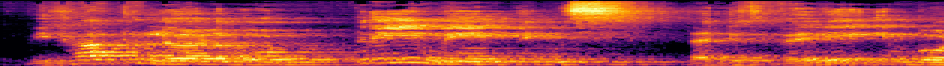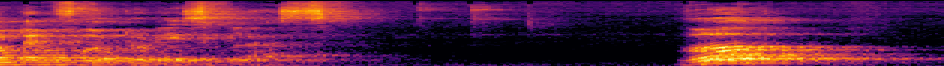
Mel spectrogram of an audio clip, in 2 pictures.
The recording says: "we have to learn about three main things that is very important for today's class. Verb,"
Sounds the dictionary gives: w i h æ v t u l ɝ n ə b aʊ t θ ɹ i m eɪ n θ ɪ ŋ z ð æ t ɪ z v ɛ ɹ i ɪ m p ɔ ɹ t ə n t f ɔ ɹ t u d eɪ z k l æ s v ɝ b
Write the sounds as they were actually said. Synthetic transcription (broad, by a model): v i h æ v t u l ɝ n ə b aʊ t t ɹ i m eɪ n t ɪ ŋ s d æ t ɪ z v ɛ ɹ i ɪ m p ɔ ɹ t ə n t f ɔ ɹ t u d eɪ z k l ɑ s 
